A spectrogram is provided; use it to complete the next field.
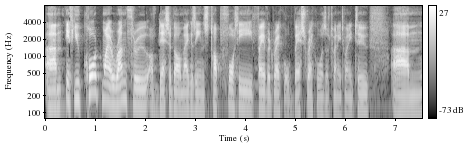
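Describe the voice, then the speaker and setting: In a South African accent, a man speaks at a medium pitch with lively intonation. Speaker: podcast host. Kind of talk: casual monologue with music reviews. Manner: hesitant, many fillers.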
